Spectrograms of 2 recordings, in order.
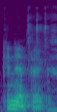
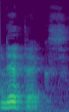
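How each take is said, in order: First: The initial K is pronounced. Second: The initial K is silent. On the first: The speaker calls it right. "We say the K" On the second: The speaker calls it wrong. "Not Nipix"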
